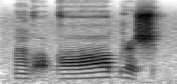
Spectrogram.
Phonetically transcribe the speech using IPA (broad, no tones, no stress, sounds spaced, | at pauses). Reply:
ŋ ɡ ɔ̰ ɡ ɔː b ə˞ ʃ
